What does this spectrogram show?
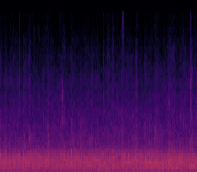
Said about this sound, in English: Yurovsky applauding Babouzet. He shakes hands with the percussionists, waves to the timpanist to the other side of the piano.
